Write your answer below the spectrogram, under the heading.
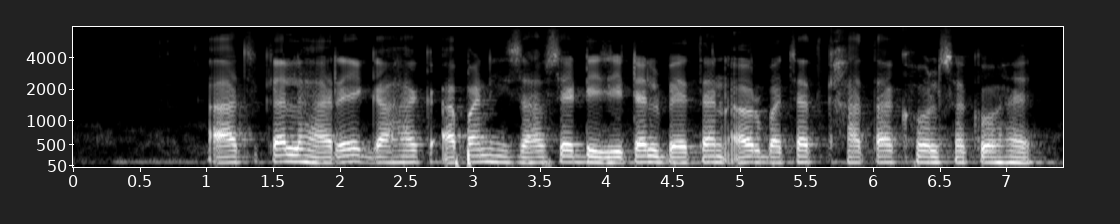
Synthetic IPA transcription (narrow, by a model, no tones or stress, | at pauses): aːd͡ʒkəlɦɐɾeːk̚ɡaːɦəkə̰pənɦɪsaːbseɖɪd͡ʒɪʈəlbeːt̪ənʔɔ̰ːɾbət͡ʃət̪kʰaːt̪akʰoːlsəkoɦɛː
